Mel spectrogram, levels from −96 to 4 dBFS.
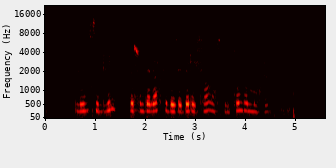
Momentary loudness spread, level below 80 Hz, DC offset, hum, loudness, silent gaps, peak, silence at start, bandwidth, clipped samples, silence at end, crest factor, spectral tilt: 15 LU; under -90 dBFS; under 0.1%; none; -56 LUFS; 1.47-1.70 s, 3.71-3.78 s; -38 dBFS; 0.65 s; 13 kHz; under 0.1%; 1.35 s; 20 dB; -4 dB/octave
